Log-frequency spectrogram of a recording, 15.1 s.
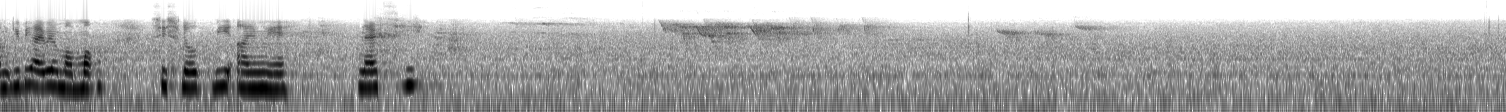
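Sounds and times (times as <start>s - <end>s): steady background noise: 0.0s - 15.0s
small birds chirping: 2.7s - 11.4s.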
